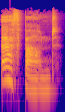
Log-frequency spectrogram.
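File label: "earthbound", British English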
